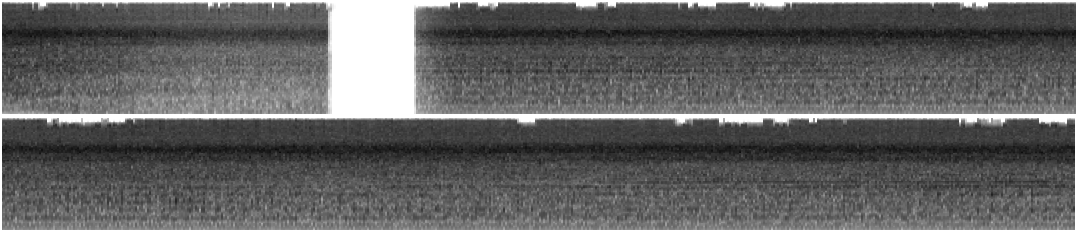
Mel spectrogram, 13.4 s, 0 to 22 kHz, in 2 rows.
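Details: 2002 Pontiac Firebird 3.8 V6 at steady idle: strong constant high-pitched hiss over the engine note, typical of an intake vacuum leak.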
